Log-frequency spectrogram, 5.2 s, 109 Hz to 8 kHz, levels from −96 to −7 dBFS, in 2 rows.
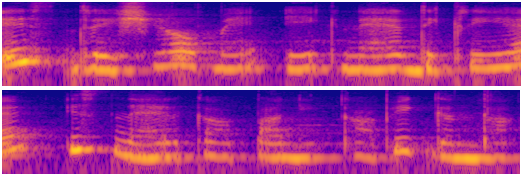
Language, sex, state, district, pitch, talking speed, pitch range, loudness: Hindi, female, Bihar, Bhagalpur, 265 Hz, 175 wpm, 255-310 Hz, -32 LUFS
